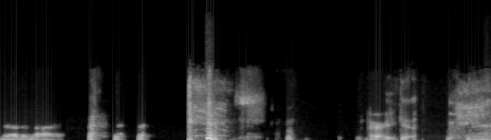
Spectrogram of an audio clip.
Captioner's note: laugh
